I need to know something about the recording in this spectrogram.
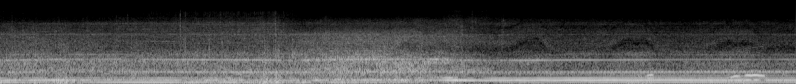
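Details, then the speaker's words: Four-year-old Kobalt 80V Max electric lawn mower: a steady motor hum under cutting load sags slightly in pitch as the weak battery nears depletion. The motor audibly slows just before the battery dies; the battery is worn out. "And I don't know if that's this battery or not, but you get decent power all the way through, but you can kind of hear it audibly slow down right before the battery's about to die."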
